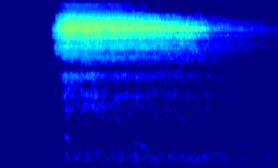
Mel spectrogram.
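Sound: imitated snake hiss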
